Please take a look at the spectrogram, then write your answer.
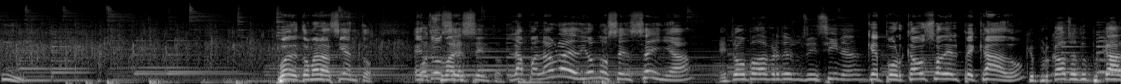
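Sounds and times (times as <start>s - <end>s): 
speech: 0.0s - 0.4s, 2.8s - 11.1s
loud applause: 0.0s - 4.5s.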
